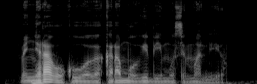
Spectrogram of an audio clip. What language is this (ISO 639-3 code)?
kik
